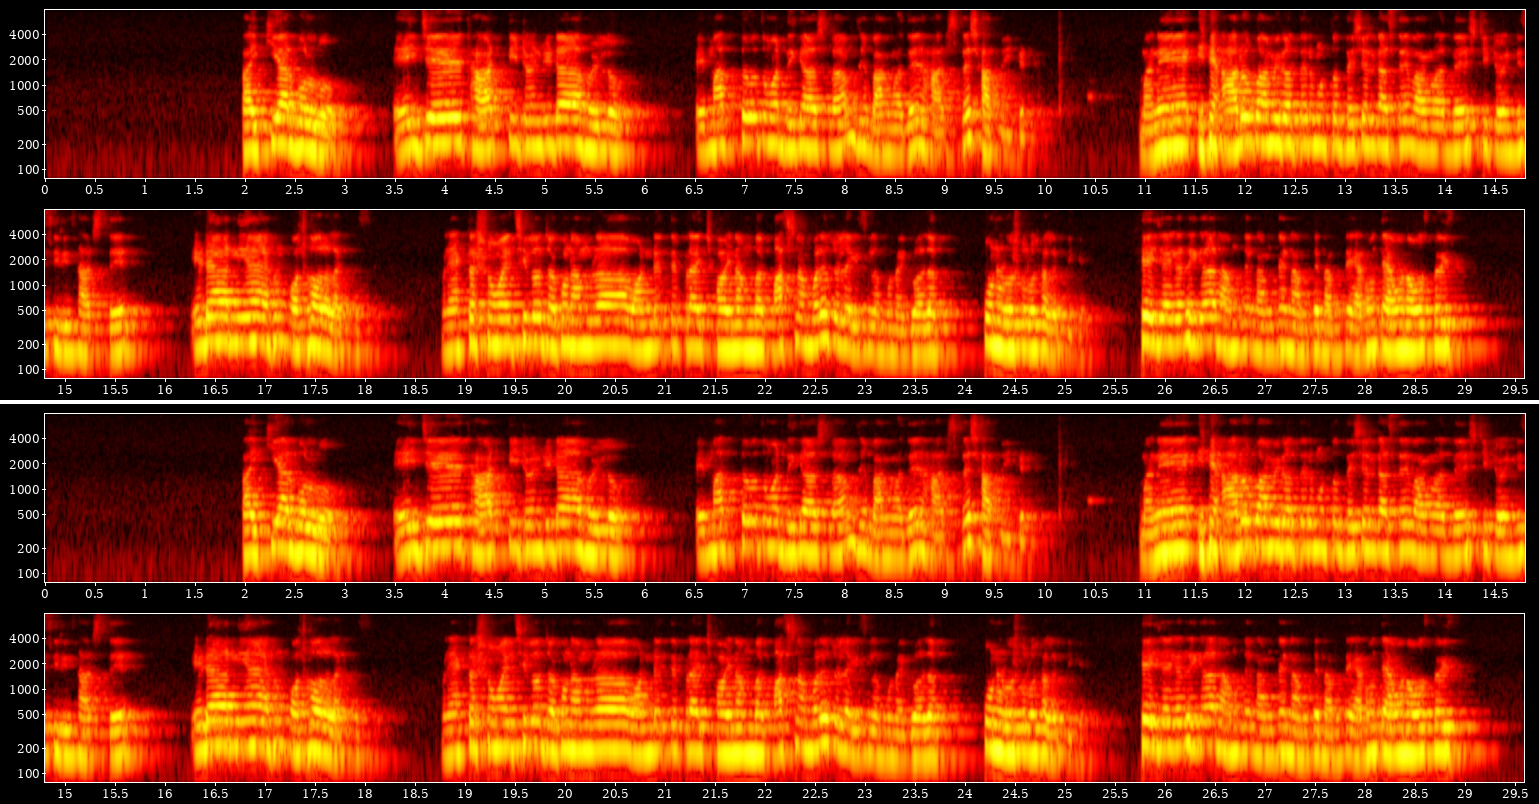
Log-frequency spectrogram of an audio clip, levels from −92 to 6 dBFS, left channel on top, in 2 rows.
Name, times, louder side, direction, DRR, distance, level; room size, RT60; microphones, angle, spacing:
voice 1, 2.0-2.9 3.5-5.8 6.5-9.7 10.9-15.6 16.3-17.8 18.8-23.7 24.2-25.1 25.8-28.9, left 1 dB, 20° left, 5 dB, 1.5 m, -23 dB
13.0 x 7.0 x 6.9 m, 0.70 s
head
